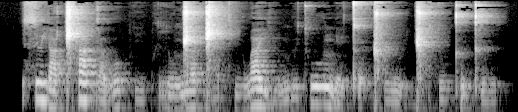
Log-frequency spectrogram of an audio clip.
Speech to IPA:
s ɨ˥ j a˧ ǁʰ a˥ ɡ a˩ w o˥ pʰ i˩ pʰ r u˧ ŋ͡ǁ ɐ˥ ɡ͡ǁ a˧ tʰ i˧ w a˥ j i˩ ŋ ʉ˧ tʰ w u˥ n e˩ tʼ o˩ ǁʰ u˧ ŋ i˩ ɡ͡ǁ o˧ t u˧ kʼ ɨ˥ kʼ ɨ˧

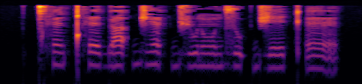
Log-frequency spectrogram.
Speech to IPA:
ǀʰ ɛ̃ ǃʰ ɛ ɡ a ʔ d͡ʒ ɛ̃ ʔ d͡ʒ u ɾ ũ d͡z u ʔ d͡ʒ e kʼ ɛ̃

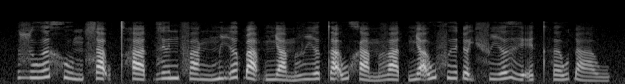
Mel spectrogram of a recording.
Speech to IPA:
z u˨˦ ə̯ x u˧˩ ŋ s a̰˧˨ w t̪ʰ a˨˩ t̚ z ɨ˧ n f a̤˨˩ ŋ m ḭ˧˥ ə̯ ɓ a̰˧˨ m ɲ a˧˩ m v i˨˦ ə̯ t̪ a̰˧˥ w x a˧˩ m v a˨˩ t̚ ɲ a̰˧˥ w f ɨ˧ ɗ ə̰˧˨ j f i˨˦ ə̯ ɣ ḛ˧˥ t̪ʰ ə˨˦ w ɗ a̤˨˩ w

